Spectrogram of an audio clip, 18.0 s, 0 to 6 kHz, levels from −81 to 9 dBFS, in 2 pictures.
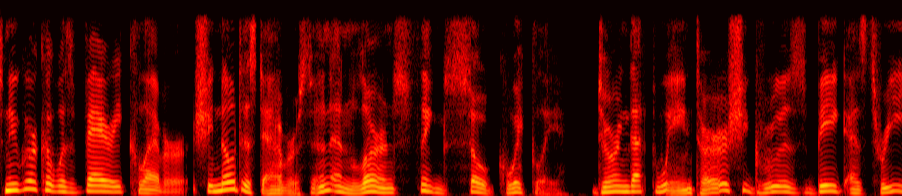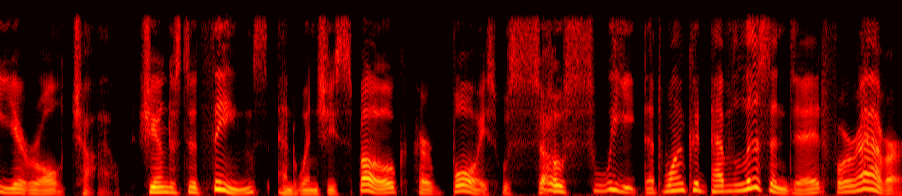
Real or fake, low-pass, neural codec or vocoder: fake; 5.4 kHz; codec, 16 kHz in and 24 kHz out, 0.4 kbps, LongCat-Audio-Codec, two codebook decoder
